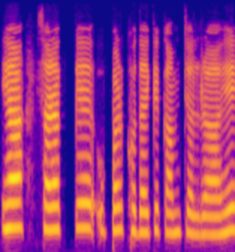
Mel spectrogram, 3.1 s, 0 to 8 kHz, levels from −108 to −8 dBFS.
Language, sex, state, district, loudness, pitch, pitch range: Hindi, female, Bihar, Begusarai, -21 LUFS, 260 Hz, 235-280 Hz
